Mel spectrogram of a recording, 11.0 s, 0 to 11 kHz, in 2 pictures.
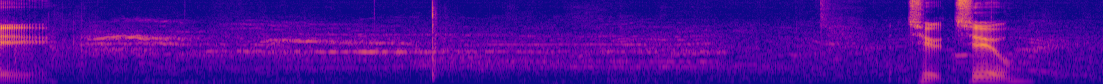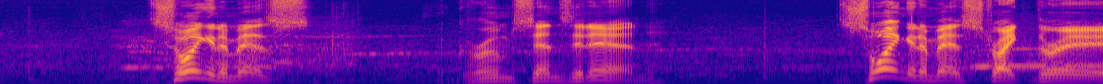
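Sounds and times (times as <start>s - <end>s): faint crowd murmur: 0.0s - 11.0s.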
